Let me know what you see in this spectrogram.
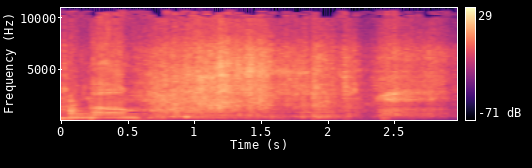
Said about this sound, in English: Sorry, just replacing the pig water.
